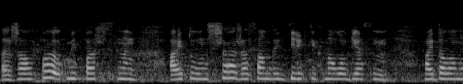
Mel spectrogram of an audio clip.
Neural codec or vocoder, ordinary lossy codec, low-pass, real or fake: vocoder, 22.05 kHz, 80 mel bands, HiFi-GAN; none; 7.2 kHz; fake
